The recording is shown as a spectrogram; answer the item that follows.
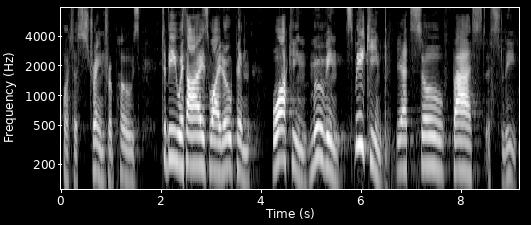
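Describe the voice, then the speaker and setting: A woman playing a sardonic, indolent nobleman in Shakespearean stage style, with theatrical, wry, deliberate delivery. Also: lowish voice, expressive. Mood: wry, teasing. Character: sardonic, indolent nobleman, slowly drawn into a plot. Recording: echoey stage hall with long reverb.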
